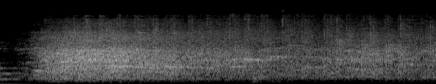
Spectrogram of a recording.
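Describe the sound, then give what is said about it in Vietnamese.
Sustained audience applause: a dense wash of many hands clapping that swells quickly in the first half second, then holds steady and loud for several seconds with no talk over it. “thấy viện vỗ tay quá trời luôn”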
